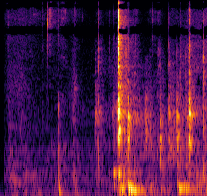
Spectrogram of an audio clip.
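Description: Near silence for about the first second, then a few light plastic clicks and taps as the plastic battery-retaining bracket of an ADT Command security panel is handled against the opened panel housing.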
